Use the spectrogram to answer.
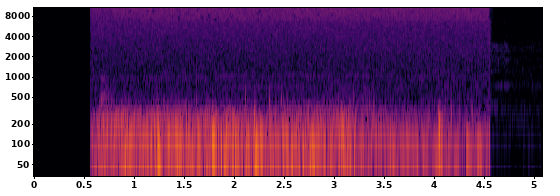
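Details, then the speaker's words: Stethoscope recording from the heart region of a human subject during robotic heart and lung auscultation research. A muffled low rumble where breathing sounds obscure the heart sounds, leaving no clear beats. "here the heart sounds are obfuscated by breathing sounds"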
